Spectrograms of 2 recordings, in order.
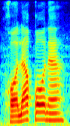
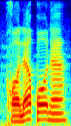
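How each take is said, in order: Both takes have the same delivery.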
